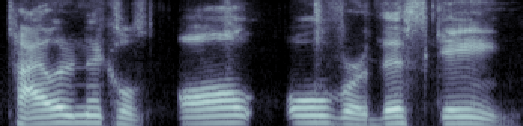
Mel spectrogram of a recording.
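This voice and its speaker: A man's voice: a little high, fairly even intonation, a little slow. A man doing live basketball color commentary, adding conversational, analytical remarks. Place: indoor high school basketball gym.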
